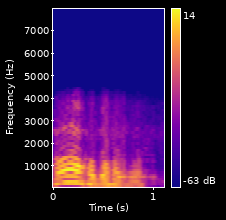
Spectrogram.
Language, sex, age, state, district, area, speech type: Assamese, female, 45-60, Assam, Darrang, rural, conversation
